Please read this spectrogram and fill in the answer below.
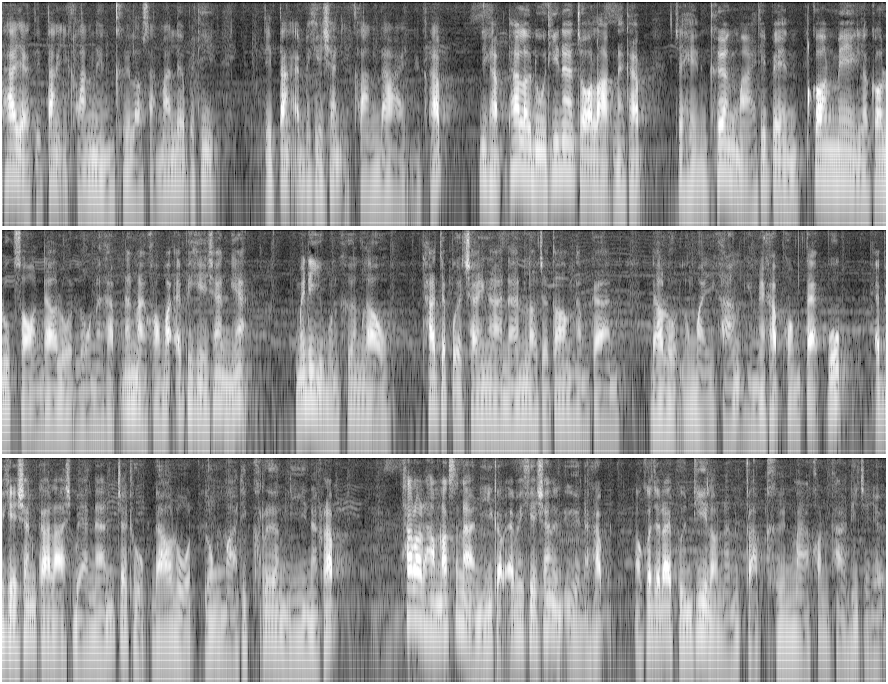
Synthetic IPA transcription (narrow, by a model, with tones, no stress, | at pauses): t̪ʰaː˥˩jaː˨˩k̚t̪i˨˩t̪ːa˥˩ŋʔiː˨˩kʰɾa˦˥ŋnɯ˨˧ŋkʰɯː˧ɾa˧wsaː˩˦maː˥˩t̪̚ɯ˥˩k̚pa˧jt̪ʰiː˥˩ | t̪i˨˩t̪ːa˥˩ŋʔɛ̰˦˥pʰli˧kʰeː˧t͡ɕʰa˥˩nʔḭː˨˩kʰɾa˦˥ŋdaː˥˩jna˦˥kʰɾa˦˥p̚ | niː˥˩kʰa˦˥p̚t̪ʰaː˥˩ɾa˧wduː˧t̪ʰiː˥˩naː˥˩t͡ɕɔː˧la̰˨˩k̚na˦˥kʰɾa˦˥p̚ | t͡ɕa˨˩ʔɦe˩˦nkʰɯ˥˩əŋmaː˩˦jt̪ʰiː˥˩pe˧nkɔː˥˩nmeː˥˩klɛ˦˥wkɔː˥˩luː˥˩k̚sɔː˩˦ndaː˧wloː˨˩t̪̚lo˧ŋna˦˥kʰa˦˥p̚na˥˩nmaː˩˦jkʰwaː˧waː˥˩ʔɛ˦˥pʰli˧kʰeː˧t͡ɕʰa˥˩nːi˦˥ɐ | ma˥˩jda˥˩jːuː˨˩bo˧nkʰɯ˥˩əŋɾa˧w | t̪ʰaː˥˩t͡ɕa˨˩pɤː˨˩t̪̚t͡ɕʰa˦˥jŋaː˧nːa˦˥nɾa˧wt͡ɕa˨˩t̪ɔ˥˩ŋt̪ʰa˧mkaː˧n | daː˧wloː˨˩t̪̚lo˧ŋmaː˧ʔiː˨˩kʰɾa˦˥ŋhe˨˩nma˦˥jkʰa˦˥pʰːo˩˦mt̪ɛː˨˩pu˦˥p̚ | ʔɛ˦˥pʰli˧kʰeː˧t͡ɕʰa˥˩nkaː˧laː˨˩sbɛː˧nːa˦˥nt͡ɕa˨˩t̪ʰuː˨˩k̚daː˧wloː˨˩t̪̚lo˧ŋmaː˧t̪ʰiː˥˩kʰɾɯ˥˩əŋniː˦˥na˦˥kʰɾa˦˥p̚ | t̪ʰaː˥˩ɾa˧wt̪ʰa˧mla˦˥k̚sa˧na̰˨˩niː˦˥ka˨˩p̚ʔɛ˦˥pʰli˧kʰeː˧˥t͡ɕʰa˥˩nʔɯː˨˩nʔɯː˨˩nːa˦˥kʰa˦˥p̚ | ɾa˧wkɔː˥˩t͡ɕa˨˩daː˥˩jpʰɯː˦˥nt̪ʰiː˥˩laː˨˩wna˦˥nkla˨˩p̚kʰɯː˧nmaː˧kʰɔ˥˩nkʰaː˥˩ŋt̪ʰiː˥˩t͡ɕa˨˩jɤ˦˥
